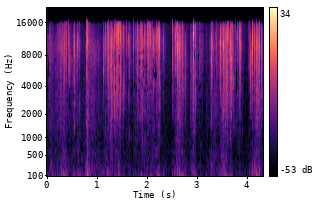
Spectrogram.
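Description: Long nails scratch and tap across a small fabric handbag covered in beads and sequins. Bright, crinkly rustling and scraping come in uneven bursts, with soft low taps underneath. The clip is a close, continuous textured clicking that rises and falls in short swells.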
